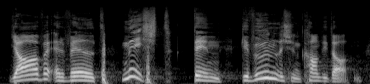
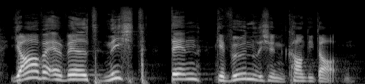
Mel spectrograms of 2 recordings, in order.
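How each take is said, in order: First: Nicht hit hardest, Jahwe left light; stress on nicht. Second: Jahwe punched at the start, sentence falling away after; stress on Jahwe. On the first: Preacher repeating his point to the church, stress on nicht. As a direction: lean on nicht to make the denial land. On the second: Preacher stating his first point, stress on Jahwe. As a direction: lead with Jahwe, the rest level and falling. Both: Shown as a demonstration. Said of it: "Gut aufpassen".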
